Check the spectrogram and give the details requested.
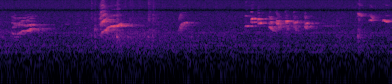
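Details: Female domestic canary singing: short high chirps and brief twittering phrases in bursts, with a quick trilled run near the end over a quiet background hiss.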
